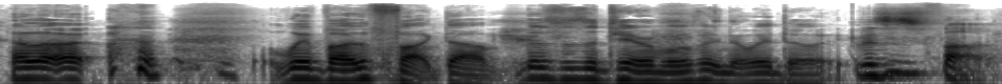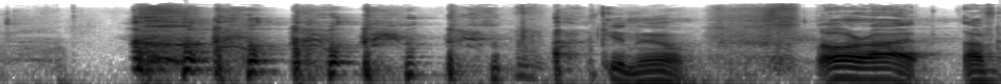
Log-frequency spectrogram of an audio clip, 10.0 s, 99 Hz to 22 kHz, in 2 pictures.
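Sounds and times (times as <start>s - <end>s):
speech: 0.0s - 5.1s, 5.7s - 6.4s, 8.1s - 10.0s
harsh chesty coughs: 5.6s - 8.2s.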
